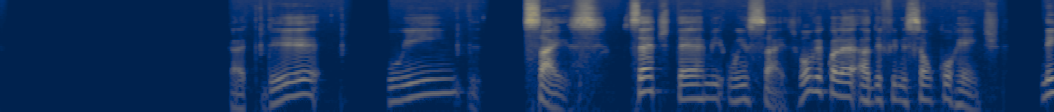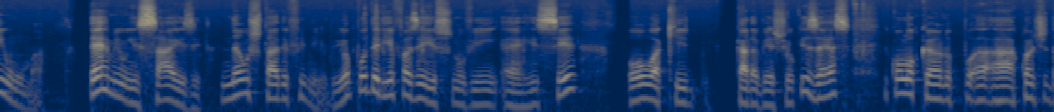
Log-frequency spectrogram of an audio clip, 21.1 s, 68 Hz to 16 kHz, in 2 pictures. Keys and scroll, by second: 0.0 Tab, 1.1-1.9 typing, 2.3 Tab, 3.1 Tab, 4.3 Tab, 7.0 typing, 8.9 Return, 14.1-14.5 typing, 18.8 space.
